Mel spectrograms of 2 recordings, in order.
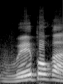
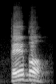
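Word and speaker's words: Weber: 이게 독일어기 때문에 이게 웨버가 아니고요. 비읍 발음이 납니다. 그래서 베버 이렇게 읽는 거예요.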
